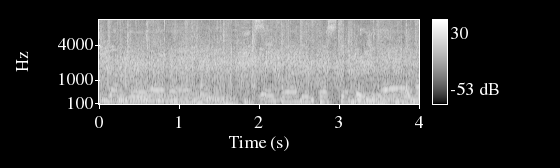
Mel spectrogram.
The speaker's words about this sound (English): And if you've ever worked on any of those open source projects, you owe yourself a huge round of applause.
